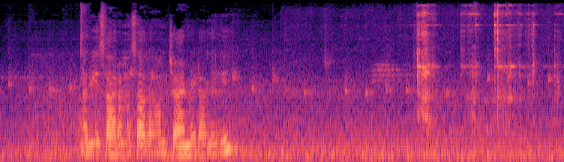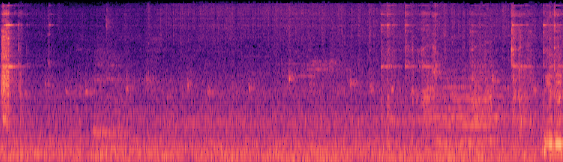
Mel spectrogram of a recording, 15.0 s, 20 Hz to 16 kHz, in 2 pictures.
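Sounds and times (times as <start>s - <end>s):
steady low hum: 0.0s - 15.0s
metallic clinks and taps: 5.4s - 8.6s, 12.2s - 15.0s.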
